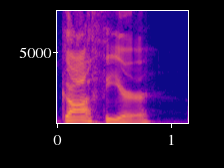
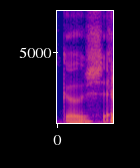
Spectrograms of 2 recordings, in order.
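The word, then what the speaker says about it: Gauthier: It looks like Gothier. – Oh, really? – Yeah, but it's pronounced Gaucher.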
